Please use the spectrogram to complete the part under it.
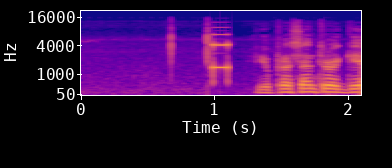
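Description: A handheld radio beeps once.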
